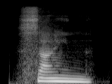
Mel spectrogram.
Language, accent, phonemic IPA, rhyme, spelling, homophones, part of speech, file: French, Quebec, /sɛn/, -ɛn, scène, Cène / saine / saines / scènes / seine / seines / senne / sennes / Seine, noun, Qc-scène.ogg
- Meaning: 1. stage (where performances are held) 2. scene (all senses): location of a play's plot 3. scene (all senses): location, literal or figurative, of any event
